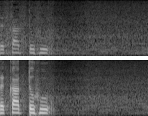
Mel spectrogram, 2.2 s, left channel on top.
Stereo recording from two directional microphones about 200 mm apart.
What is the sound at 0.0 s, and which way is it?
Speech, 55° right (ahead or behind).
